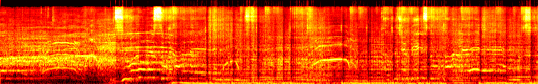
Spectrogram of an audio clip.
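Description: Live cover of a pop song: a male voice singing over a strummed acoustic guitar, with a heavy low bass-and-drum beat that comes in about three and a half seconds in. Audience whoops and screams can be heard just before the beat enters.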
